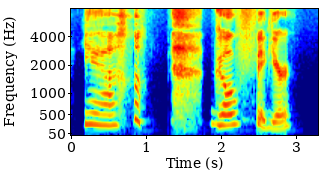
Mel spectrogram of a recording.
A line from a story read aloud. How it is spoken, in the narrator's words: I ... while the laughing yet pathetic tears just rolled down my cheeks and said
